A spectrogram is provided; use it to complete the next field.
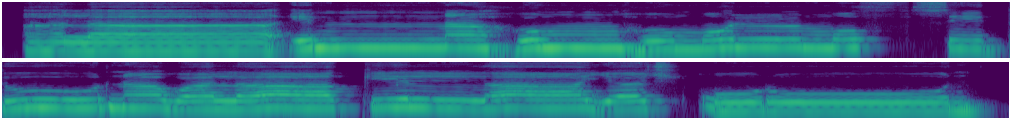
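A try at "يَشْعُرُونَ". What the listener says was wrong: Ya-nya ditipiskan lagi, Bu. Yash'urun.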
